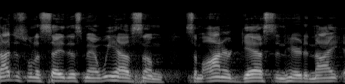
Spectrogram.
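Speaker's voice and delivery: ordinary talk, nothing marked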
